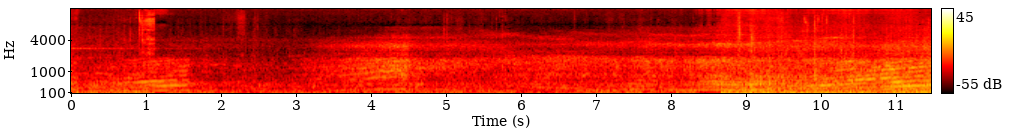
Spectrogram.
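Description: Car engine accelerating hard, its pitch rising again and again as it works up through the gears, with steady road noise, heard from inside the cabin. It gets louder and busier after an abrupt cut about eight and a half seconds in.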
